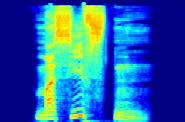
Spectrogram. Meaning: 1. superlative degree of massiv 2. inflection of massiv: strong genitive masculine/neuter singular superlative degree
- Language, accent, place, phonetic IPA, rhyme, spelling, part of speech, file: German, Germany, Berlin, [maˈsiːfstn̩], -iːfstn̩, massivsten, adjective, De-massivsten.ogg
